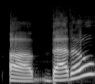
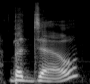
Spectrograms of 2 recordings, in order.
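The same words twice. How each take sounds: First: Badeau stressed on the first syllable, BA-deau; hesitant BA-deau with the first syllable punched; wrong syllable stress. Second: Badeau stressed on the last syllable, ba-DEAU; corrected ba-DEAU with a weak first syllable. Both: Real, not acted. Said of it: "the emphasis is on the wrong syllable".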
